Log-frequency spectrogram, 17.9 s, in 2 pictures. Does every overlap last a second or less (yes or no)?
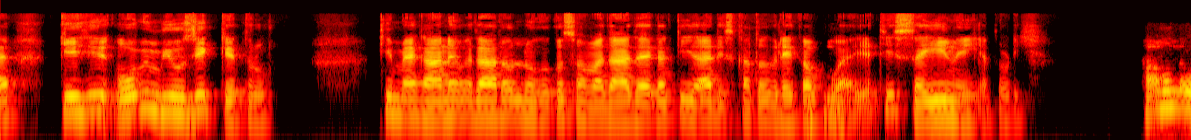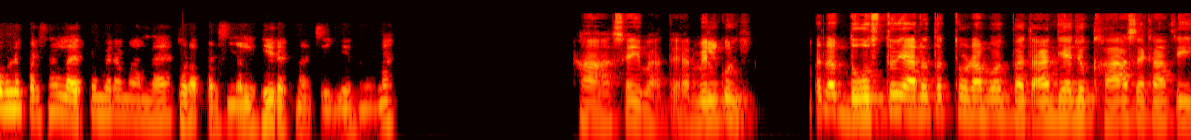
yes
